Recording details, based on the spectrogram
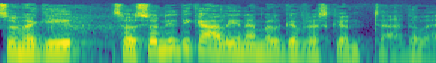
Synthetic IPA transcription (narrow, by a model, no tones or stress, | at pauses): sɔnəɡiːd̥sɔsɔnidikʰalˠinɛmərɡəvrɛsɡ̥əntʰa̰dɔvɛ̰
